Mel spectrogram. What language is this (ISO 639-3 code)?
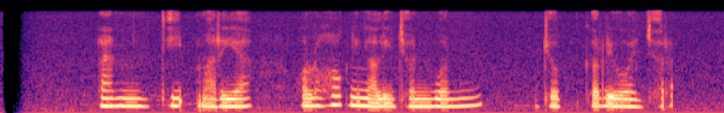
sun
